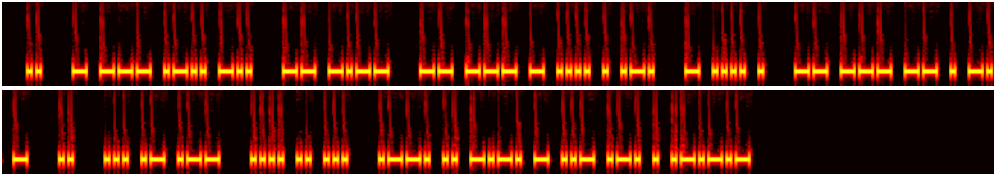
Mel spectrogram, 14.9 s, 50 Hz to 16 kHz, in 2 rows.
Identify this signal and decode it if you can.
Morse code, heard as a keyed tone, about 34 wpm, 700 Hz. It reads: I TOLD MY MOTHER THE MOMENT I SAW HIS PICTURE.
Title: Sentences from Top 1000 Words - Review Part 1 - 35wpm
